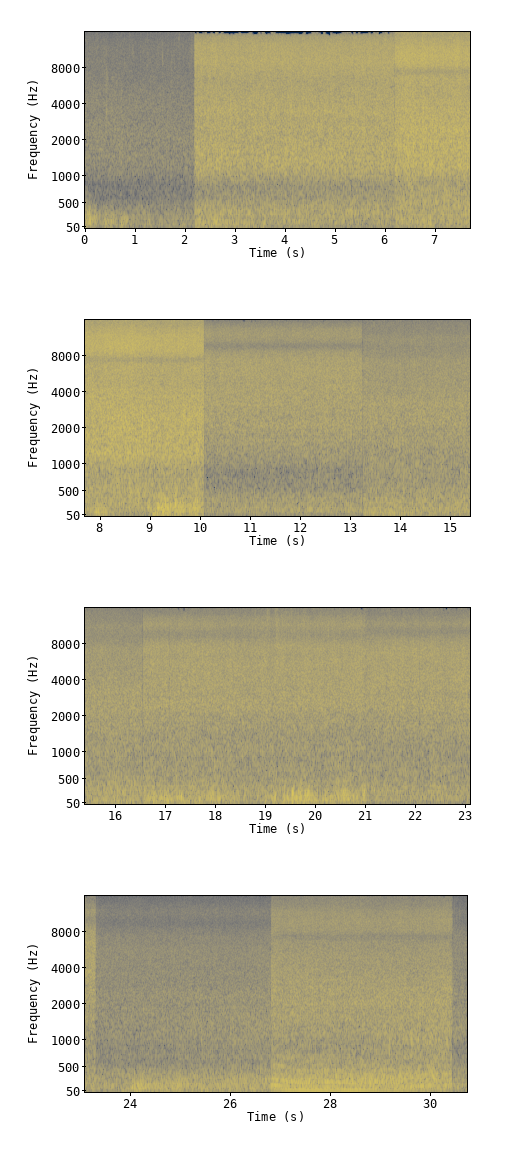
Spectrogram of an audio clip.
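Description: Outdoor background noise: a steady hiss that jumps in level and tone at each cut between shots. In the last few seconds, water splashing in a plaza fountain, with a low rumble under the hiss.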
